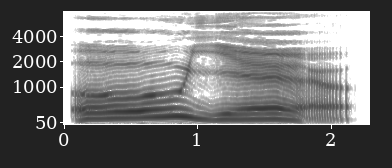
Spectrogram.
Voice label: "Oh yeah", Male; Exclamation; VoiceBox

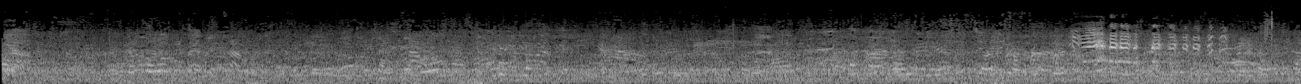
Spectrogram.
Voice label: Lots of Talking, Crowds; Backgrounds

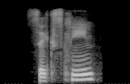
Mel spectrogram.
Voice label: Numbers Sixteen, Numbers, 1 child, girl counting; Talking

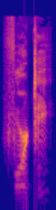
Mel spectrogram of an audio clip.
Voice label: Gps Voice, Male

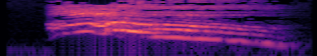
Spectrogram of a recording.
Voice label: "Oh", male; Exclamations; Voice

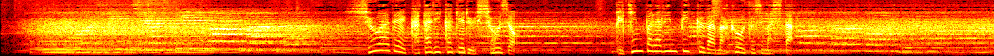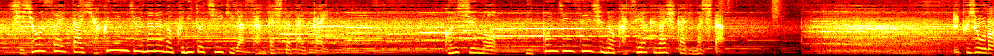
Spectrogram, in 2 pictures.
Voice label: Japanese Television, Japanese TV commercials; Japan: Japanese TV commercials. Various Japanese voices and background music. Promotional.; Television Sound Effects

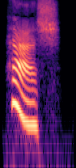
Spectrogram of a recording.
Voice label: "Hash", Telephone prompt; Pre-recorded telephone on-hold message; Recorded Voice Sound Effects

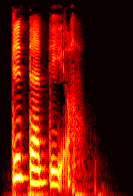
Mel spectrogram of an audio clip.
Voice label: Toddler Says Get a Deal, Toddler talks; Talking; Sound Effects:Voice

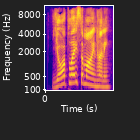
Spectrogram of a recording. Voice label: Your Place, Sexy, fun, female; VoiceBox

